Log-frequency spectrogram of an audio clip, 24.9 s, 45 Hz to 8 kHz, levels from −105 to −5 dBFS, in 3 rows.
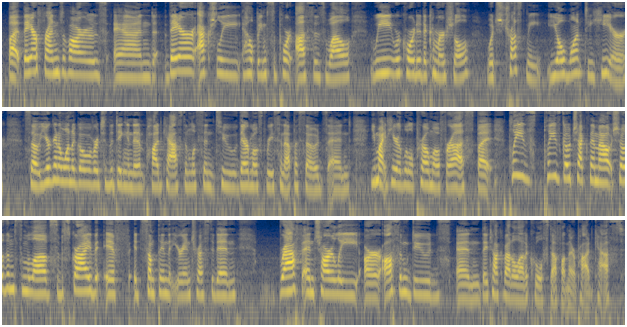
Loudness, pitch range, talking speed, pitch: -20 LUFS, 195-240 Hz, 220 wpm, 215 Hz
